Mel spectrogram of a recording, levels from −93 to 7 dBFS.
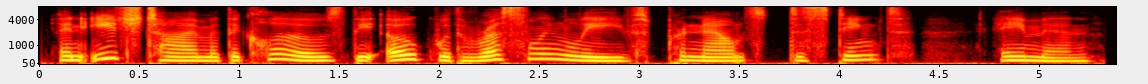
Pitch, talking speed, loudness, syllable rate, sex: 210 Hz, 155 wpm, -17 LUFS, 4.5 syllables/s, female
